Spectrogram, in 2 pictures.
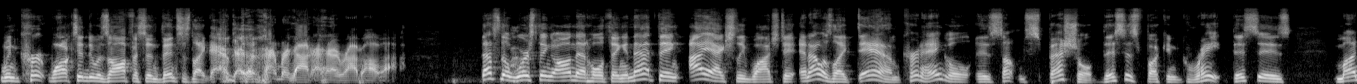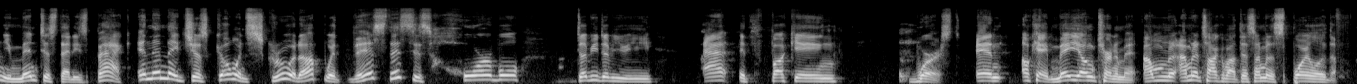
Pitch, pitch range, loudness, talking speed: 155 Hz, 135-185 Hz, -14 LUFS, 180 wpm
